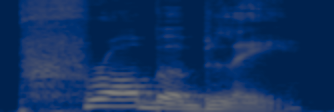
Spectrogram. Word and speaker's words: probably: So we get this schwa sound when the syllable containing the vowel sound is not stressed.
